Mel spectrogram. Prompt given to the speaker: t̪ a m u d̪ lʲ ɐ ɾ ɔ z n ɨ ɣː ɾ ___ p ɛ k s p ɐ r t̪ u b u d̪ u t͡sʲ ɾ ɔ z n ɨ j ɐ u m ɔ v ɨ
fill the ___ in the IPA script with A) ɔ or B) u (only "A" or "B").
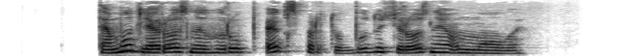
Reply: B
